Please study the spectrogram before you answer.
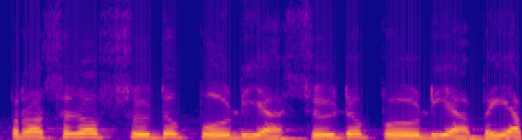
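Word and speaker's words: pseudopodia: तो इसका दो बाई the process of सूडोपोडिया भैया, पी साइलेंट है, सूडोपोडिया बोलते हैं, सूडोपोडिया की वजह से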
